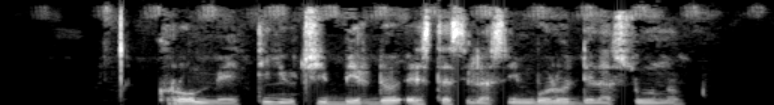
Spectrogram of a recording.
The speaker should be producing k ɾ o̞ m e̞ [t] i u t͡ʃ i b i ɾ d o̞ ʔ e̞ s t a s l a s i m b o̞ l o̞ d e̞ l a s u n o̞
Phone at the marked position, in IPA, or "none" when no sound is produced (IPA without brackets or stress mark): t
